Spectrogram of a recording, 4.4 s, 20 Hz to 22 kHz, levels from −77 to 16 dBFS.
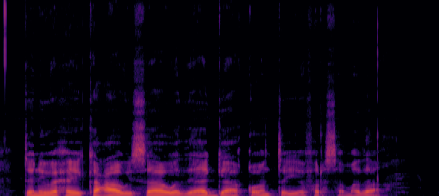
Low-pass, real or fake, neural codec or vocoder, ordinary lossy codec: none; real; none; none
